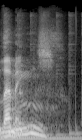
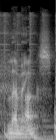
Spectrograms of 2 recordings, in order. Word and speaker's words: Lemmings: Lemonines, Le- Lemines, Lemines, Lemmings. – Really? – Lemmings.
